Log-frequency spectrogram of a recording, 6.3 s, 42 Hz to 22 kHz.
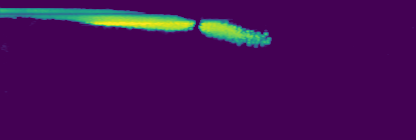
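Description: Sonified radio signal of fast radio burst FRB 121102: a loud, high whistle gliding steadily downward in pitch, higher frequencies first and lower ones later, the audible form of the burst's dispersion. It breaks briefly about three seconds in, falls on to a lower tone and stops about four seconds in.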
